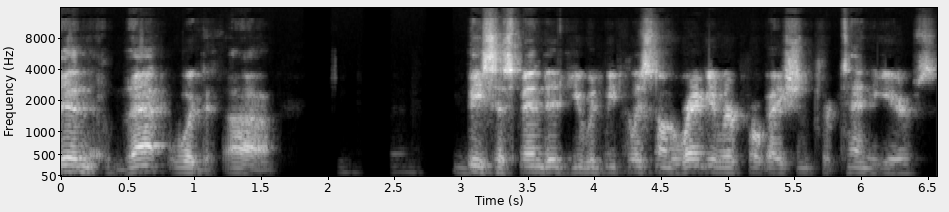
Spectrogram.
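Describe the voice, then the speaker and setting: A man with an American accent speaks loudly at a medium pitch and moderate pace, his tone bright and sharp. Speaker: judge. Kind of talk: courtroom sentencing hearing. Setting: courtroom. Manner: stern.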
